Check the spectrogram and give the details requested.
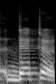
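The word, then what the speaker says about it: debtor: Next is डेटर। यहाँ B silent होता है, डेप्टर नहीं पढ़ेंगे, डेटर।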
